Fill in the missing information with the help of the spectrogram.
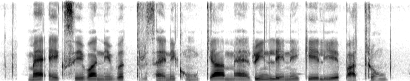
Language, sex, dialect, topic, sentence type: Hindi, male, Marwari Dhudhari, banking, question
